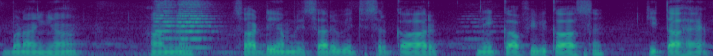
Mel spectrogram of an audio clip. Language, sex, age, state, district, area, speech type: Punjabi, male, 18-30, Punjab, Amritsar, rural, spontaneous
